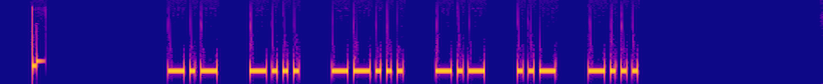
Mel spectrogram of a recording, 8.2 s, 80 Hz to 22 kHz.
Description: Morse code, heard as a keyed tone, about 22 wpm, spaced as for 16 wpm, 700 Hz. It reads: KB7KUB
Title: USA Call Signs - 6 Characters - 2x Character Spacing - 22wpm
